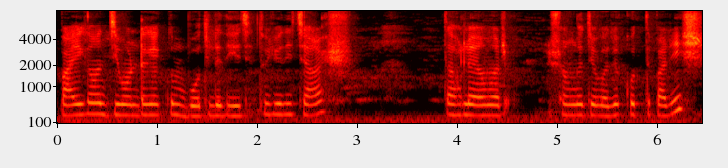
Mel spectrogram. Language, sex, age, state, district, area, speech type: Bengali, female, 30-45, West Bengal, Dakshin Dinajpur, urban, spontaneous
